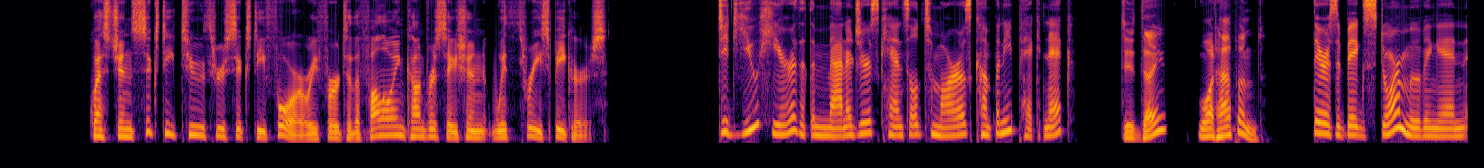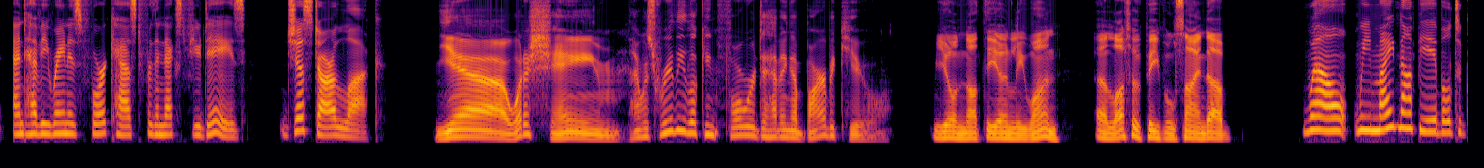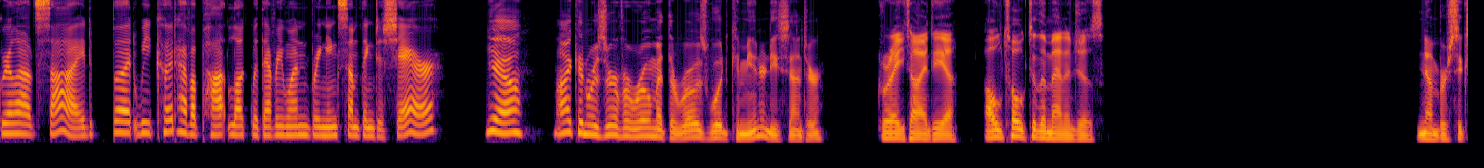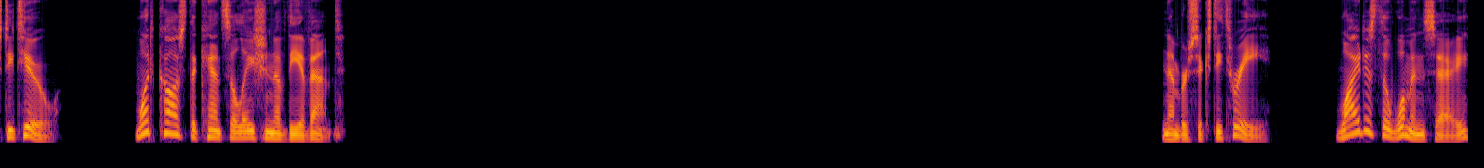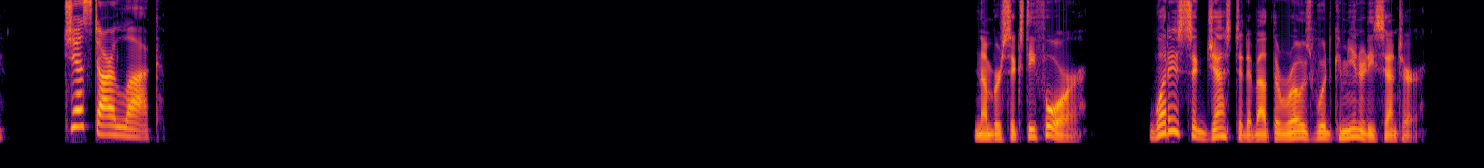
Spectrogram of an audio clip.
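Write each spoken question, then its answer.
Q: What caused the cancellation of the event?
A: A storm with heavy rain

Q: What is suggested about the Rosewood Community Center?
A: It could host the potluck indoors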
